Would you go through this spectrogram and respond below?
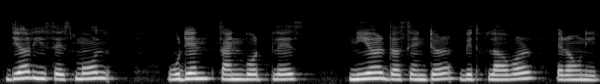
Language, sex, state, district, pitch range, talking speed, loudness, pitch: English, female, Arunachal Pradesh, Lower Dibang Valley, 230-265 Hz, 150 wpm, -15 LUFS, 240 Hz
